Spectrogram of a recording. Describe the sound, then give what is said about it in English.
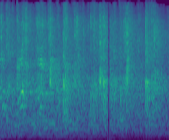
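A church audience breaks into applause during a sermon after the preacher fixes something, a dense, steady patter of many hands clapping at once, holding an even level throughout with no voices rising above it. “I was hoping for a round of applause there because I fixed it.”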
